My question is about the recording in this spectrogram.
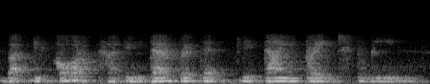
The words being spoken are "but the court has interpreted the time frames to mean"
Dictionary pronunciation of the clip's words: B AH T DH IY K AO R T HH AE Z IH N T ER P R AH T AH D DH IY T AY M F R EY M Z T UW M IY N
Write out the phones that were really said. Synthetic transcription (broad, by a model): B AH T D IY K AO R T HH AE S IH N T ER P R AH T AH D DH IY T AY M P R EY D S T UW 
